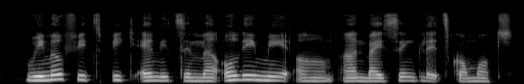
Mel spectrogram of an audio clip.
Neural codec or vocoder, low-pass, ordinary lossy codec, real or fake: codec, 24 kHz, 0.9 kbps, WavTokenizer, small release; none; none; fake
